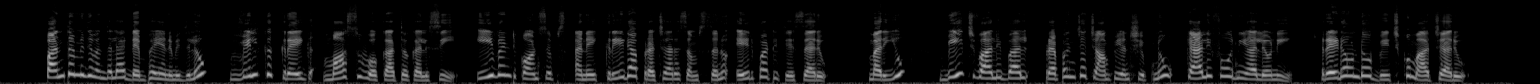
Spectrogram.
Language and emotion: Telugu, neutral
